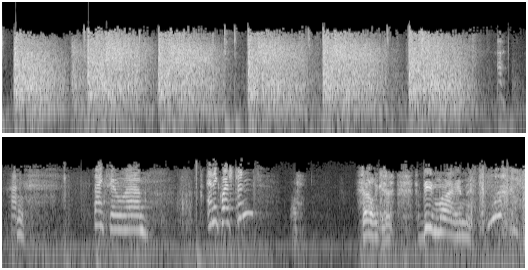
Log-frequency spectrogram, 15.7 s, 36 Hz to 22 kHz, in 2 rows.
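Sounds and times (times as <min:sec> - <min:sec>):
gunshots from a gun: 0:00.0 - 0:07.3
speech: 0:08.1 - 0:08.4, 0:09.3 - 0:10.2, 0:11.0 - 0:12.4, 0:13.2 - 0:15.7.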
